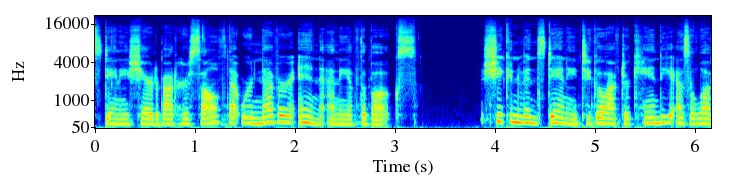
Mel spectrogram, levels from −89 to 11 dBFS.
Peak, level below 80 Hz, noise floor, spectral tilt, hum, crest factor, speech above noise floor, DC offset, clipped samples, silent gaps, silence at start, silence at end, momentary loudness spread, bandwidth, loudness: -8 dBFS; -50 dBFS; -59 dBFS; -4 dB/octave; none; 14 dB; 37 dB; under 0.1%; under 0.1%; none; 0 s; 0 s; 6 LU; 19 kHz; -22 LUFS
